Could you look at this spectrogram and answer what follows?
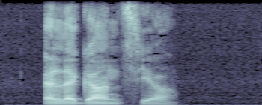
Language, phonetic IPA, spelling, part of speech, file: Polish, [ˌɛlɛˈɡãnt͡sʲja], elegancja, noun, Pl-elegancja.ogg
